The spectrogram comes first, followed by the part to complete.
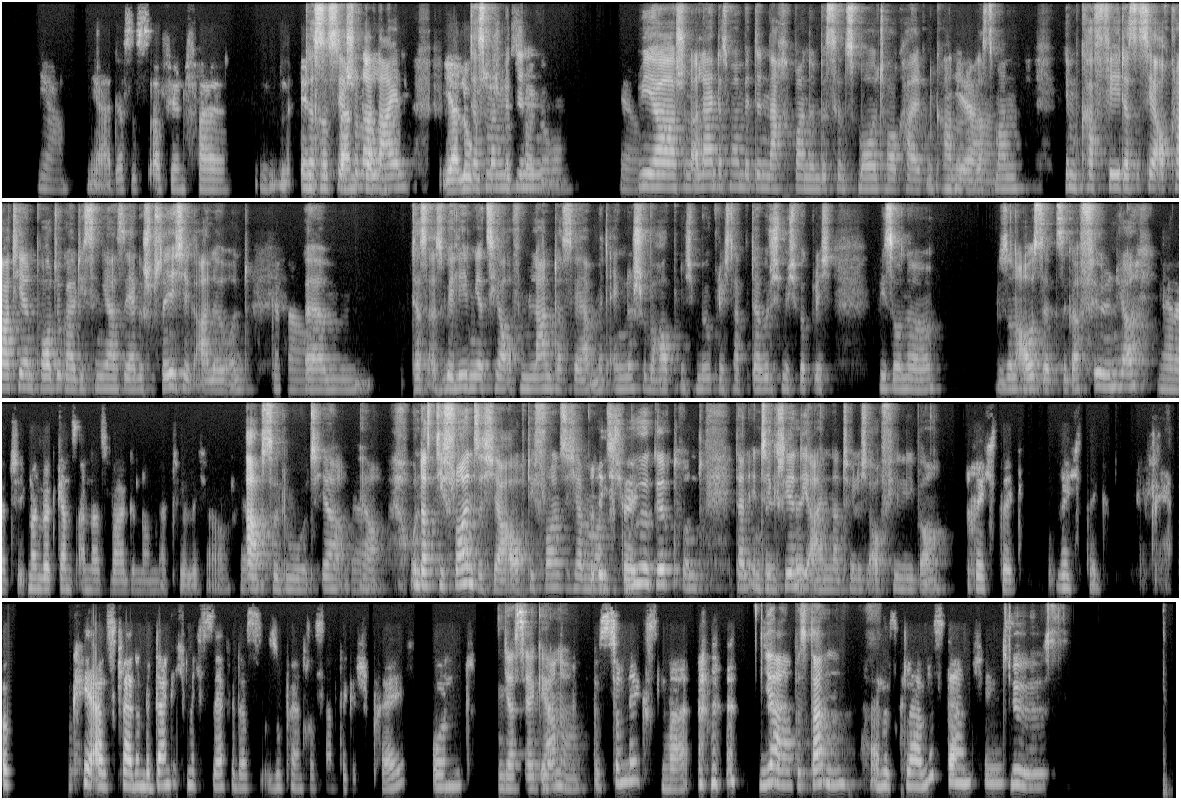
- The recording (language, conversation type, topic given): German, podcast, Was bedeutet Heimat für dich, ganz ehrlich?
- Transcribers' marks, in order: tapping; other background noise; laughing while speaking: "fühlen, ja"; chuckle; laughing while speaking: "Alles"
